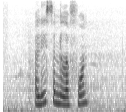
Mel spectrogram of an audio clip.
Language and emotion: Russian, neutral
